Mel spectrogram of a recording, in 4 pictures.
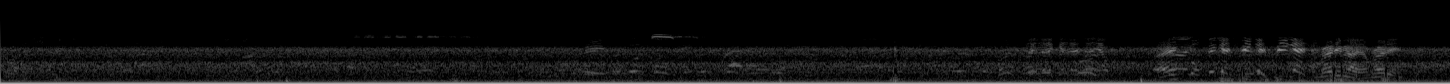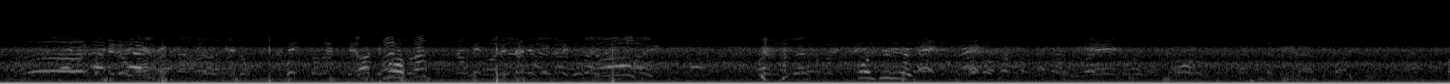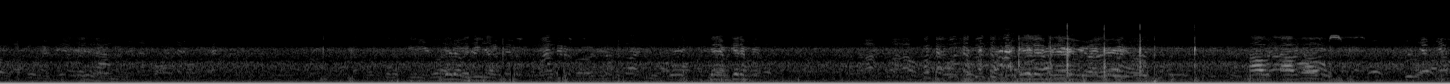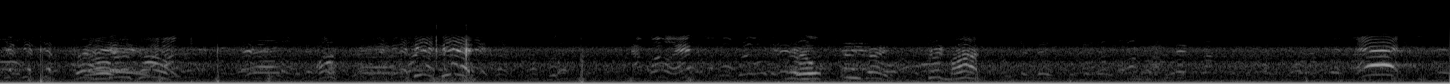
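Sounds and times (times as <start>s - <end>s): steady background hum: 0.0s - 58.0s.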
